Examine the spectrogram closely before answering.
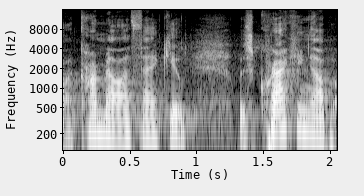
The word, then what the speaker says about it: Carmela: Carmela, thank you.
